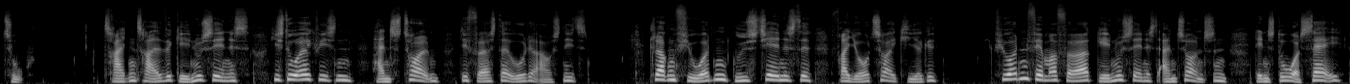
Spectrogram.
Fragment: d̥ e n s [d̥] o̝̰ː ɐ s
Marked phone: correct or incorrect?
correct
